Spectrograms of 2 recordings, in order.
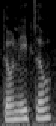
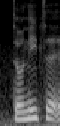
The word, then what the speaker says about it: Donita: It's Iris Donita Bowen, and it's spelled I-R-I-S. Donita is D-O-N-I-T-A, and my last name is Bowen, B-O-W-E-N.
